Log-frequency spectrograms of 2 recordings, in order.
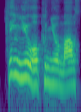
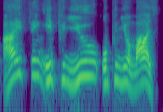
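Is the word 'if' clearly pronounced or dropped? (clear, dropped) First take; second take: dropped; clear. First: 'I' and 'if' are dropped into the linked words. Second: Every word, including 'if', is fully pronounced. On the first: "이게 굉장히 편해요" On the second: "이렇게 하지 않고"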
